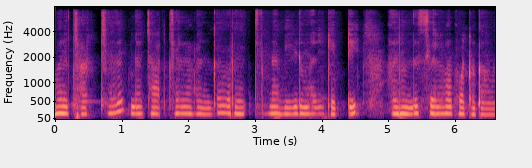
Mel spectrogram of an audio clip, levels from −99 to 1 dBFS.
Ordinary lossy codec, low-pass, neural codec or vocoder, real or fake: none; 7.2 kHz; codec, 44.1 kHz, 2.6 kbps, DAC; fake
